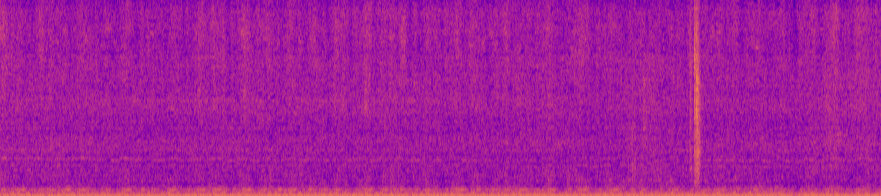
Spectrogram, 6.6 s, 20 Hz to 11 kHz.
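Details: 1984 Chevrolet Squarebody truck after a cam swap, first start after replacing the leaking brake booster: deep, steady V8 rumble with an even beat and no hiss or stumble. It idles cleanly with no vacuum leak, and the brakes now work properly.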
